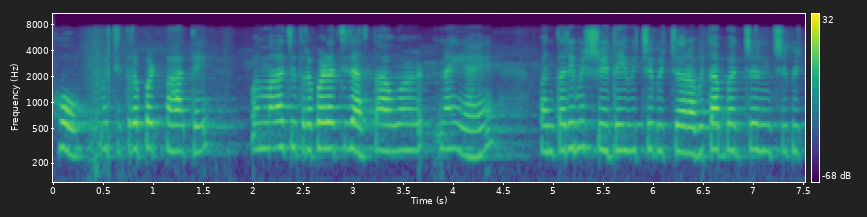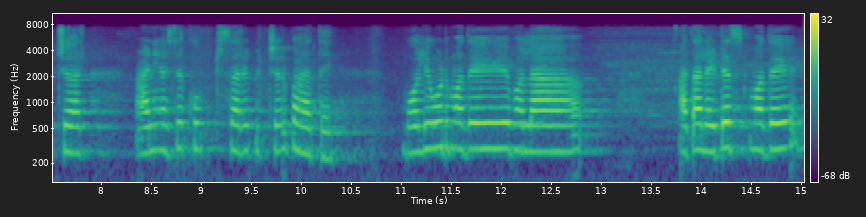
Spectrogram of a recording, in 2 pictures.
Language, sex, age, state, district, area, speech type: Marathi, female, 18-30, Maharashtra, Amravati, rural, spontaneous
